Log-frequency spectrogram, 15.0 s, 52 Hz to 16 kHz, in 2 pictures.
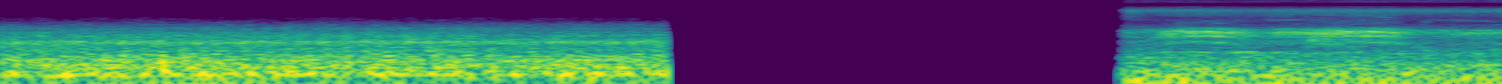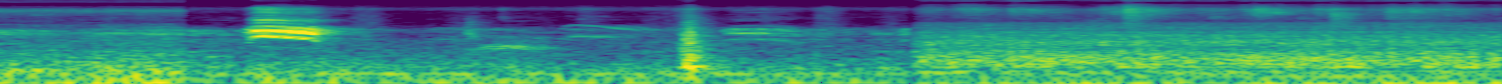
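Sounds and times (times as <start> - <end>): crow cawing: 5.6 - 12.1
outdoor background noise: 5.6 - 15.0.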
